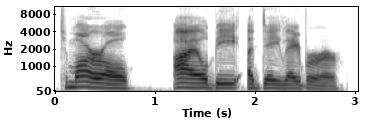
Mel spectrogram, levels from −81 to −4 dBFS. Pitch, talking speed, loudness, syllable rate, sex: 155 Hz, 140 wpm, -18 LUFS, 4.2 syllables/s, female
